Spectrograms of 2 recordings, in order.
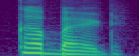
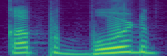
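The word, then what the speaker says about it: cupboard: Arjun knew that the file was kept safely in द कबर्ड। इसे क्या पढ़ेंगे? कबर्ड पढ़ेंगे। बहुत लोग कप बोर्ड पढ़ते हैं बट ये प्रोनाउंसिएशन क्या है? रॉन्ग है। इसे क्या पढ़ेंगे? कबर्ड।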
